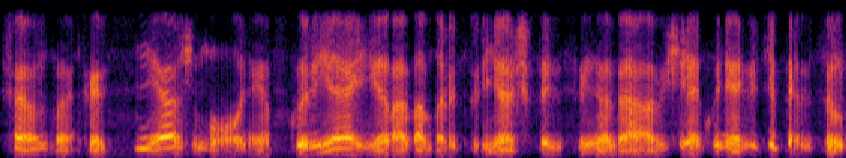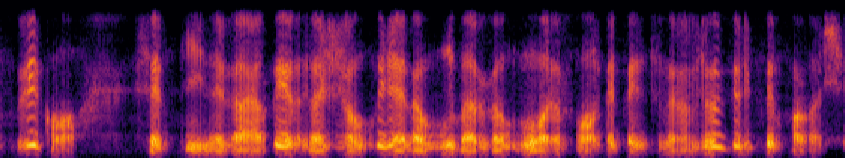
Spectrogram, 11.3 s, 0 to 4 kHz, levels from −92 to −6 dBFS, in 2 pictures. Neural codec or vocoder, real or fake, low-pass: autoencoder, 44.1 kHz, a latent of 192 numbers a frame, MeloTTS; fake; 3.6 kHz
